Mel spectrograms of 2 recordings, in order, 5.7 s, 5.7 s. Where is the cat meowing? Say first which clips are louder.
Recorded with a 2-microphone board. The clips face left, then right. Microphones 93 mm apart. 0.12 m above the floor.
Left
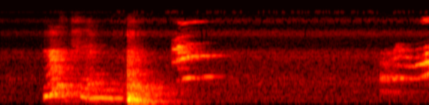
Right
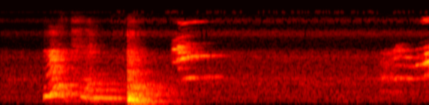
Left 2 dB; 50° left (ahead or behind), 0.8 m.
